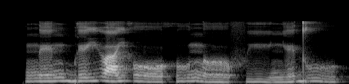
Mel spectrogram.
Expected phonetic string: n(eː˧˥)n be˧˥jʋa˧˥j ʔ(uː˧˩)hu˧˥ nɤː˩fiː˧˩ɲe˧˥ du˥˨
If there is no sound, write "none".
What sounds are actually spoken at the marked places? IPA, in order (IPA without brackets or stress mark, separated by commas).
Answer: e˧˥, oː˧˩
